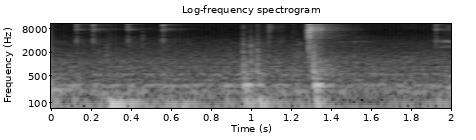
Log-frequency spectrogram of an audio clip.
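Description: A handful of separate keystrokes on a computer keyboard, about four clicks with the sharpest a little past the middle, over a faint steady low hum.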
